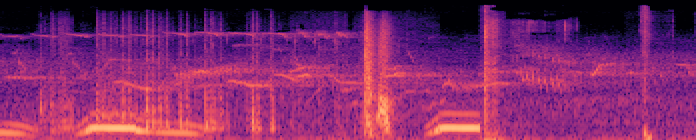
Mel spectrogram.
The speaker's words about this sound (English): check out this owl. He looks fucking pissed. Any idea what he's saying?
